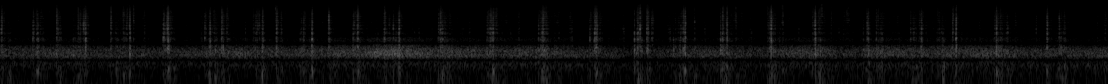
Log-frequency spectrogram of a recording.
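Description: Several people trudge through soft sand with muffled footsteps.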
